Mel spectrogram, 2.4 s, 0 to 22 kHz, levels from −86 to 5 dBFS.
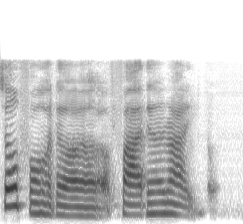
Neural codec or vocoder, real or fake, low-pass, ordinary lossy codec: codec, 16 kHz, 1 kbps, FreqCodec, larger model; fake; 7.2 kHz; none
